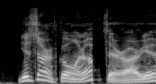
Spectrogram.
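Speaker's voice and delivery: put-on speaking in an Irish accent. Retelling what a man said to heavy-set Americans climbing a tower, Irish accent. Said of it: "in his Irish accent".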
